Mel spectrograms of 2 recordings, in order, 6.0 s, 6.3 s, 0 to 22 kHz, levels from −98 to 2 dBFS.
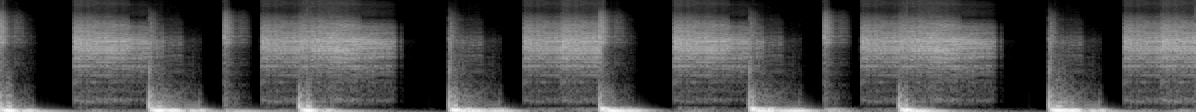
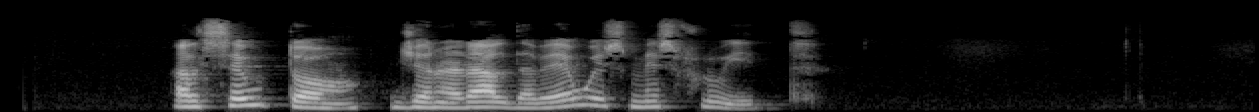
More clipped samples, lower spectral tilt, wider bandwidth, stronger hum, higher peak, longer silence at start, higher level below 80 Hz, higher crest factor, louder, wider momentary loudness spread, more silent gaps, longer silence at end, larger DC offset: first, 0.8% vs under 0.1%; about the same, -4 dB/octave vs -3.5 dB/octave; about the same, 12 kHz vs 11 kHz; neither; first, 0 dBFS vs -10 dBFS; second, 0 s vs 0.9 s; first, -14 dBFS vs -86 dBFS; second, 14 dB vs 22 dB; first, -16 LUFS vs -28 LUFS; second, 11 LU vs 14 LU; neither; second, 0 s vs 2.25 s; first, 0.1% vs under 0.1%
